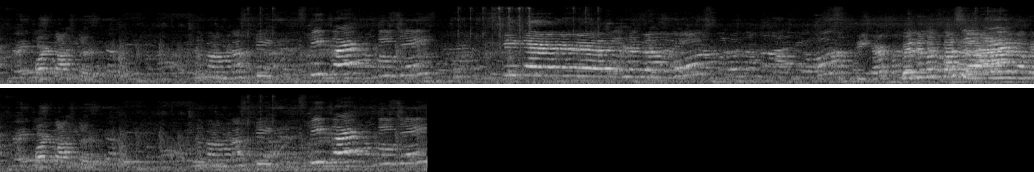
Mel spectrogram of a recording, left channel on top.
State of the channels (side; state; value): right; drops out; at 4.3 s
